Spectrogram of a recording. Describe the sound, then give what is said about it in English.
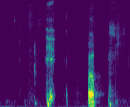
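A few sharp, abrupt hiccups sound, each a short voiced jolt, separated by brief pauses with faint breathing and mouth noise between them and no talking. “Where did that hiccup come from?”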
